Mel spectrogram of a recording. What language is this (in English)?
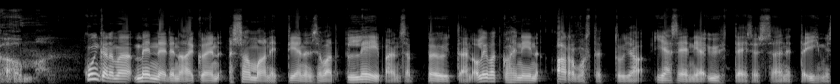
Finnish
